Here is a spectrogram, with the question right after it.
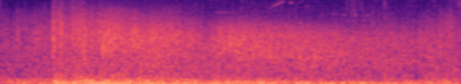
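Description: A loud, sustained explosion from a bombing run in Beyond All Reason, a dense rumbling roar lasting a couple of seconds with no voices.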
